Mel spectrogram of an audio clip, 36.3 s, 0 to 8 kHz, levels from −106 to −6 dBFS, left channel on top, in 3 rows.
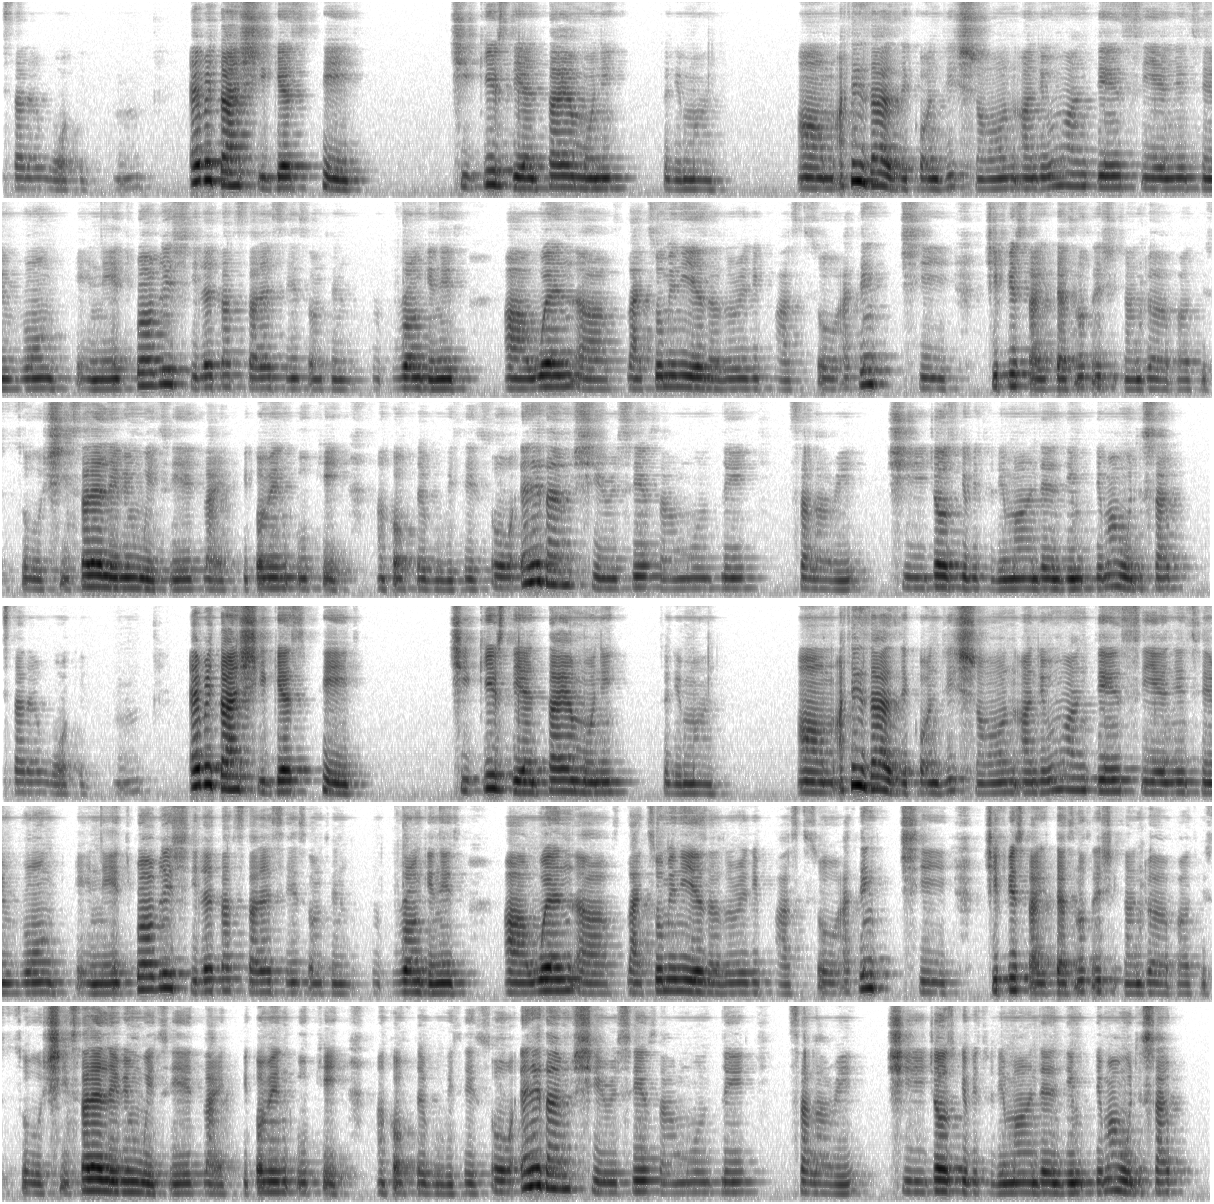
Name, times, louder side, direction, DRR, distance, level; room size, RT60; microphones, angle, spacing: voice 1, 0.1-0.6 1.2-1.4 1.9-2.9 3.2-3.5 4.5-6.1 6.6-7.1 8.0-15.6 16.0-16.6 17.1-20.0 20.2-21.5 21.9-24.0 24.4-26.4 26.7-27.5 28.0-31.6 32.2-32.7 33.1-35.9, right 1 dB, 75° right, 9 dB, 1.3 m, -25 dB
22.5 x 19.0 x 3.0 m, 0.40 s
head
